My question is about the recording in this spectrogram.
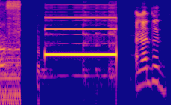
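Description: Electronic dance music cuts off abruptly, followed by a loud, steady beep at one pitch lasting about a second, an edited-in bleep tone. A woman starts talking near the end.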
